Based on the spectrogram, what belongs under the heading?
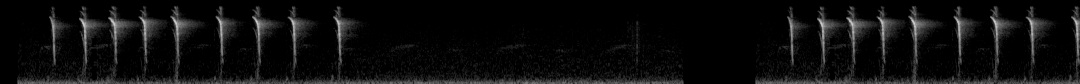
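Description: Swinhoe's pheasant giving sharp, high, down-slurred notes about three per second, in two quick bursts with a short pause between.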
